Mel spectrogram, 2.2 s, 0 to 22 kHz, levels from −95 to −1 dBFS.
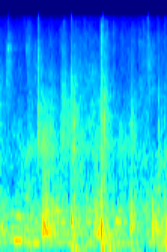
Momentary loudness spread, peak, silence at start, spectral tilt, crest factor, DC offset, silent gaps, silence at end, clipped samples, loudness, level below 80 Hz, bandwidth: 5 LU; -12 dBFS; 0 s; -5 dB/octave; 22 dB; under 0.1%; none; 0 s; under 0.1%; -35 LUFS; -48 dBFS; 17 kHz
